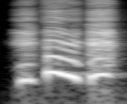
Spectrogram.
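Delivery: high, whimpering laugh noises; imitated helpless laughing. Swimmer who couldn't stop laughing, high helpless whimpers. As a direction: squeak out breathless, sob-like bursts of laughter. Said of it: "releasing noises 'cause I couldn't stop laughing".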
